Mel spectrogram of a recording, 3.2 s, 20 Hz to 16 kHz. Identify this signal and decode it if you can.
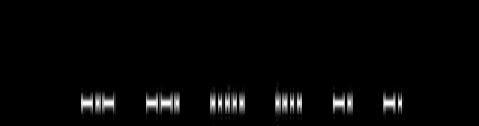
Morse code, heard as a keyed tone, about 51 wpm, spaced as for 28 wpm, 700 Hz. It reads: KG5HNN
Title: USA Call Signs - 3x Character Spacing - 50wpm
